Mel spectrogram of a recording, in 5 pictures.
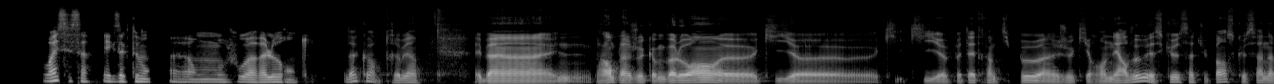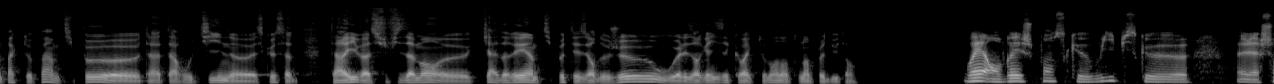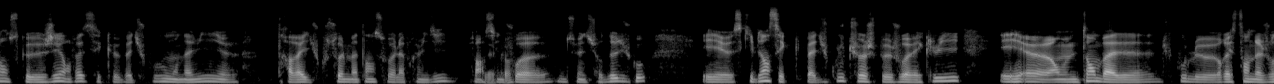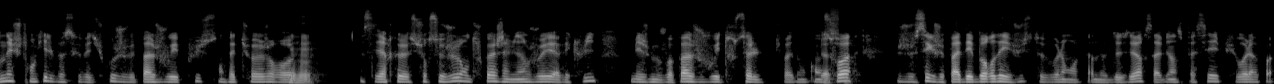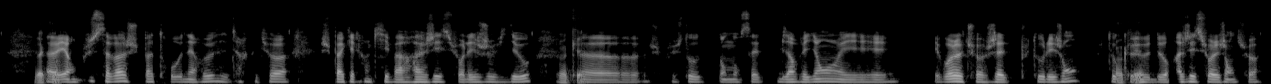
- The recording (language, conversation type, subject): French, advice, Pourquoi m'est-il impossible de commencer une routine créative quotidienne ?
- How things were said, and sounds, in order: none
